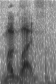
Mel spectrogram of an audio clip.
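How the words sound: It is said with a proud tone.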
